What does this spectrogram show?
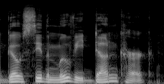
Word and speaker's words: Dunkirk: First of all, we gotta say, go see the movie Dunkirk. It's a great movie by Christopher Nolan. Okay, this is a noun. You can emphasize either syllable.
